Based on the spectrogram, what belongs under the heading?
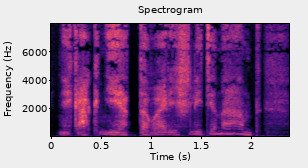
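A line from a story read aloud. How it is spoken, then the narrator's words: Whispered reply. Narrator (Russian): тоже шепотом ответил он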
